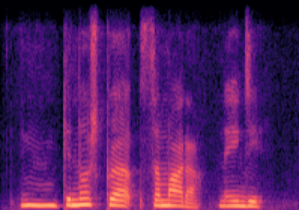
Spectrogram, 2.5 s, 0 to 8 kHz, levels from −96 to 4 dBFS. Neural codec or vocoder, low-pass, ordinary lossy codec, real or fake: codec, 16 kHz, 1 kbps, FunCodec, trained on LibriTTS, 50 frames a second; 7.2 kHz; Opus, 16 kbps; fake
